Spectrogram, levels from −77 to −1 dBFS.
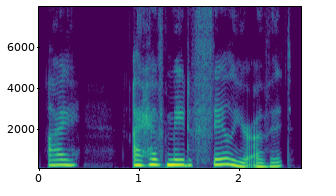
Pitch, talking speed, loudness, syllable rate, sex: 235 Hz, 160 wpm, -15 LUFS, 5.4 syllables/s, female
